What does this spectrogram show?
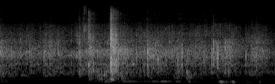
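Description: An audience claps steadily for about three seconds: a dense, crackling wash of many hands at moderate volume, with a sharper single clap near the middle and faint voices underneath.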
